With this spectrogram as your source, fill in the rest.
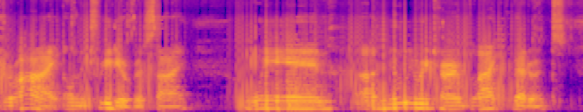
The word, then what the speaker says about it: Versailles: as the treaty of versailles and versailles is pronounced versailles in kentucky tree riverside is uh will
